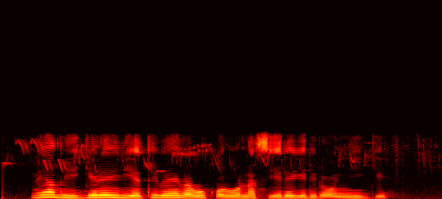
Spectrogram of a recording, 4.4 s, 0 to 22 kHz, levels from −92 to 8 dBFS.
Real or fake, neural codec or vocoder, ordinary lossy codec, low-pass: real; none; none; 7.2 kHz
